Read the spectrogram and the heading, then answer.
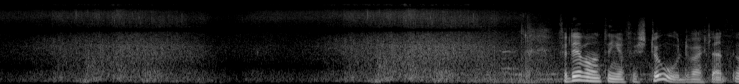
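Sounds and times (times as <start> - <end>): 
sea waves breaking on shore: 0.0 - 5.2
steady hiss of surf: 0.0 - 5.6
wind: 0.0 - 7.3
speech: 5.6 - 7.3.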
